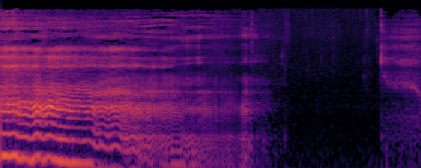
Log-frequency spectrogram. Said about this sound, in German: Ich mag das einmal im Ton demonstrieren. Wenn ich in der Sexualität bin und erregt bin und in mir viel passiert, dann bewege ich die ganze Zeit mit dem Atem meine Energie und dann klingt es oft ungefähr so, dass ich dann quasi so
